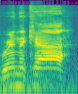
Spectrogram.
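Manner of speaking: imitated Boston catchphrase, "car" without its R. Streamer doing his friend's catchphrase for chat, Boston accent. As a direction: play up the Boston "kah".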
